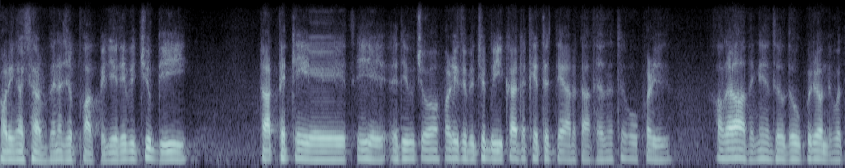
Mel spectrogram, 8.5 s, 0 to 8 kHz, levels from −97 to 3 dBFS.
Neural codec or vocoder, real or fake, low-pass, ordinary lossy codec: codec, 16 kHz in and 24 kHz out, 0.6 kbps, FocalCodec, streaming, 4096 codes; fake; 7.2 kHz; Opus, 24 kbps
